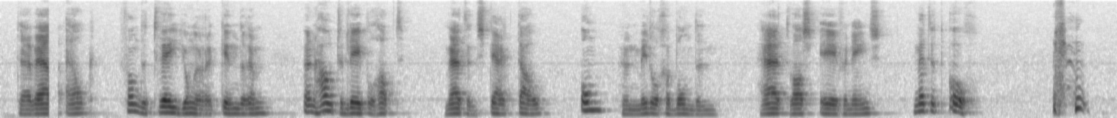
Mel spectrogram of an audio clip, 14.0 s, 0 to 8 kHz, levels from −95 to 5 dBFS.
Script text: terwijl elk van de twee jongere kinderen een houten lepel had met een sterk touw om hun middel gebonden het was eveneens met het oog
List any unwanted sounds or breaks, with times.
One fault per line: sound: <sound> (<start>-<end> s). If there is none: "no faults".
sound: dropout (0.6-0.7 s)
sound: sneeze (13.1-13.6 s)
